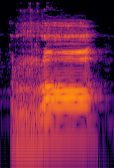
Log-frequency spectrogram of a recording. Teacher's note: زبان کا پش والا کنارہ جب اوپر مسوڑوں کے ساتھ ٹچ ہوتا ہے تو یہاں سے را ادا ہوتا ہے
